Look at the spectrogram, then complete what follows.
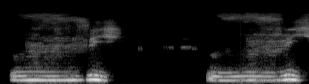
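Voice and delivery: Vi with a buzzing voiced v. Shown as a demonstration. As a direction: hum the v in Vi. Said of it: "pronunciarla con un pequeño zumbido". (Vi con un pequeño zumbido en la v)

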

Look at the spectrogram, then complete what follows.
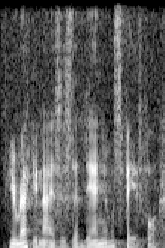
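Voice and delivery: ordinary delivery

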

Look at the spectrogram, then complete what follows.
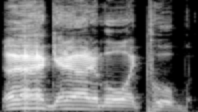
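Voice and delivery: aggressive and loud. Shown as a demonstration. Arthur throwing someone out, loud and aggressive. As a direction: bark it like a pub bully. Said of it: "very aggressive and loud".

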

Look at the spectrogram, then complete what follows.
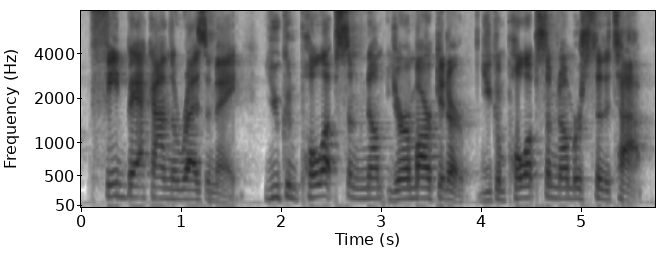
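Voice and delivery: usual speaking voice

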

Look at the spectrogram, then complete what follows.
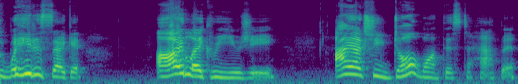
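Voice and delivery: mock outburst of a girl realizing her feelings; loud realization. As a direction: call it out as the truth hits her. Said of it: "she literally goes".

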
